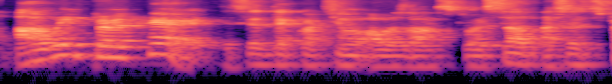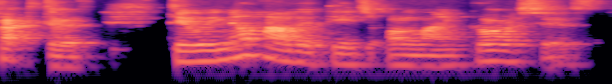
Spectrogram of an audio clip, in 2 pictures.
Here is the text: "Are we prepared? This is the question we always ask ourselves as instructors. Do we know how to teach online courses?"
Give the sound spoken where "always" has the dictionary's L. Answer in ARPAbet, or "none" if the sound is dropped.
none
